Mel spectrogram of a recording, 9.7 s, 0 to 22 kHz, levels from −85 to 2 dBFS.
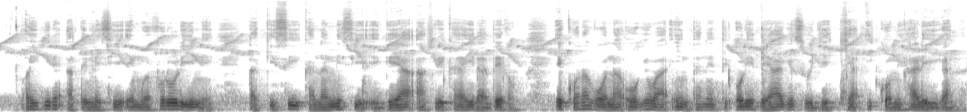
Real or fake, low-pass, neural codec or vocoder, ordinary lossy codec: real; none; none; none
